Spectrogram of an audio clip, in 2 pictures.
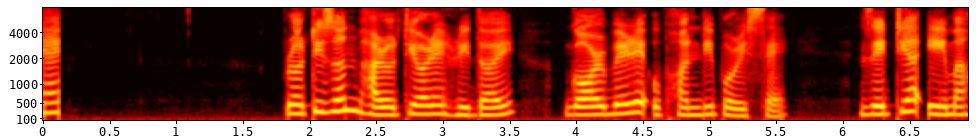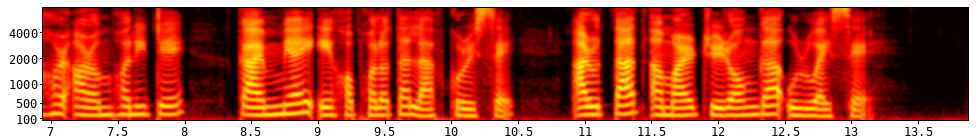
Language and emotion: Assamese, neutral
